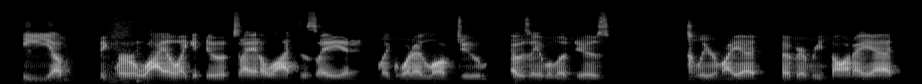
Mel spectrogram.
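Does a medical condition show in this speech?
Yes: laryngectomy, electrolarynx; laryngectomy after head and neck cancer.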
